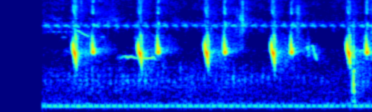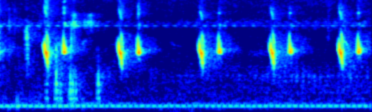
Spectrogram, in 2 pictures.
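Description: Marsh antwren repeating sharp, high chipping notes roughly every two-thirds of a second, over a steady low hum and a thin, constant high whine.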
